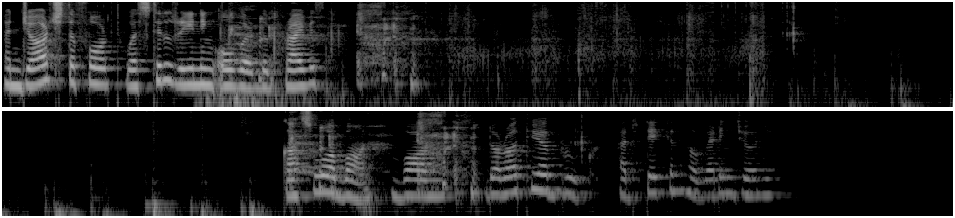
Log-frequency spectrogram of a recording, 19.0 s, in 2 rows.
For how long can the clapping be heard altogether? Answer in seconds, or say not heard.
not heard.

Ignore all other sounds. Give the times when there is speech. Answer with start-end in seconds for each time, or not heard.
0.0-3.1, 12.3-17.2.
